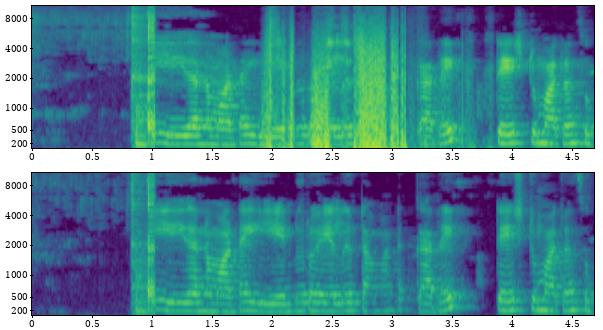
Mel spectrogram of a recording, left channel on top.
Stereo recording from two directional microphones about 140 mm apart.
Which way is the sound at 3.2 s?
30° right (ahead or behind).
